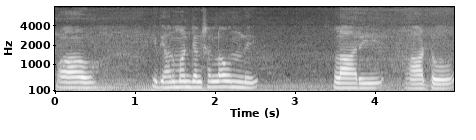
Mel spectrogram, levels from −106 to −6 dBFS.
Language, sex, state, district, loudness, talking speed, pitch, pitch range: Telugu, male, Andhra Pradesh, Manyam, -15 LUFS, 110 wpm, 170 Hz, 115-195 Hz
